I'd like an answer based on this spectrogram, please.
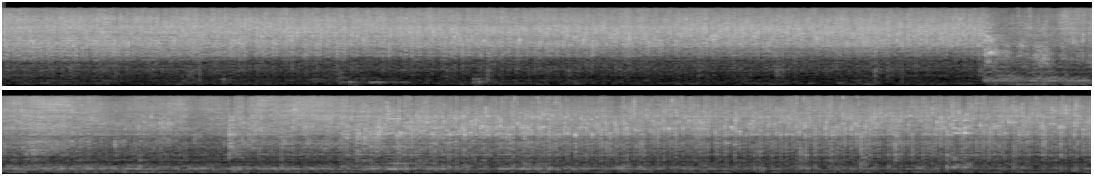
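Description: Beef roll-up sizzling in hot oil in an iron frying pan, a loud, steady frying hiss. About seven seconds in, the sizzle changes in character.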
